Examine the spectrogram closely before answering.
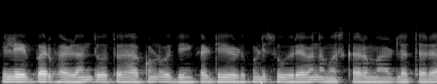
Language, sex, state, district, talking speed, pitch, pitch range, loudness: Kannada, male, Karnataka, Bidar, 150 wpm, 110 Hz, 110-115 Hz, -17 LUFS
